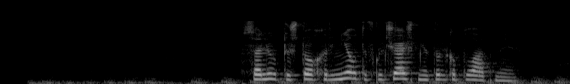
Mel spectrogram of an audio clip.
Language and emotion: Russian, angry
